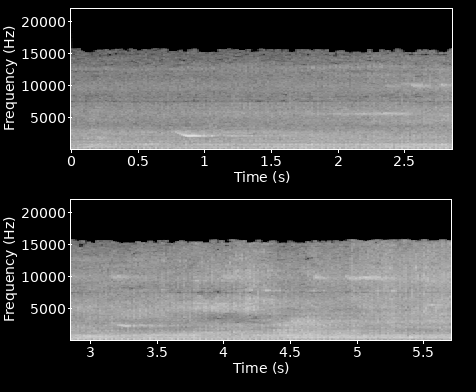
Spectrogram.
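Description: A baby monkey gives short, high squeaks that fall in pitch, one about a second in and a fainter one past the middle. Under them runs a steady engine-like drone that swells after about two seconds.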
